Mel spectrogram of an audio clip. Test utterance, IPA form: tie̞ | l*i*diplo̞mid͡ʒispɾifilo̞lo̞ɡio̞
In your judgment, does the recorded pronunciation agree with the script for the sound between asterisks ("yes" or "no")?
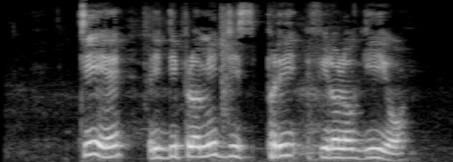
yes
